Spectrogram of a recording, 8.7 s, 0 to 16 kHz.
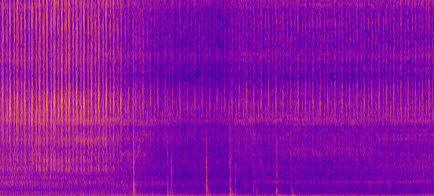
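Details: Suzuki DF115 outboard idling: a harsh fizzy hiss over the engine, from the flywheel's steel magnet cover protruding, possibly from corrosion, and rubbing the stator; fixed by replacing the flywheel.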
